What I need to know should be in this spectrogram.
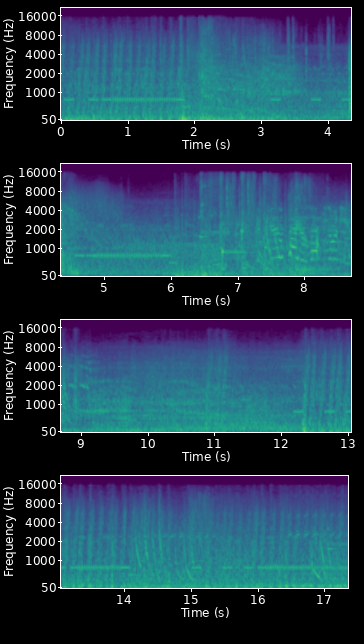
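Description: A spaceship's engine roars steadily.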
